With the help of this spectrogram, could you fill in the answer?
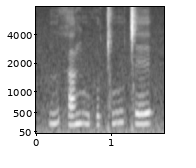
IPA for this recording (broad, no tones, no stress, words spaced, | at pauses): ɯ haŋuːho ǀuːǀɛ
